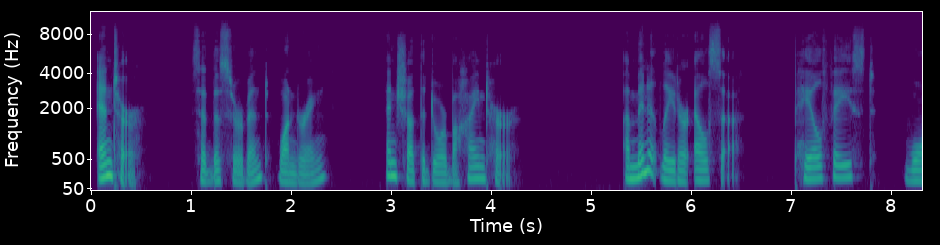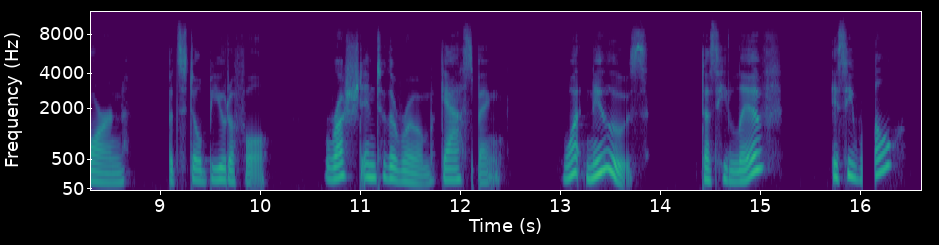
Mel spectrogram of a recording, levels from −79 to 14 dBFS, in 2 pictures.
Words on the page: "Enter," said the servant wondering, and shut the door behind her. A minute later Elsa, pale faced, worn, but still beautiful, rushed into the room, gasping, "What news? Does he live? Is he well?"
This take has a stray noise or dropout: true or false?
true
